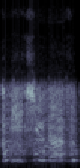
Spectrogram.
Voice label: bomb failure mood low, speech jp; War Thunder

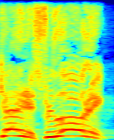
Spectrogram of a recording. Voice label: inform reloading, US; localized english; battlechatter

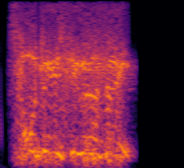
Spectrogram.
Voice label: voice message load, crew tanks japanese

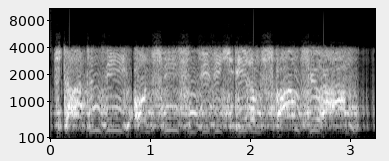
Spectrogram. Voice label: takeoff, dialogs german; War Thunder

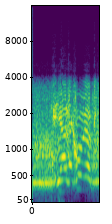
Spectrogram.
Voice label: aircraft damaged, mood low, speech ru

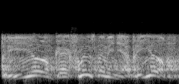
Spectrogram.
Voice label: dialogs russian; War Thunder

